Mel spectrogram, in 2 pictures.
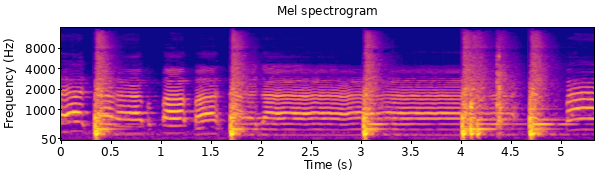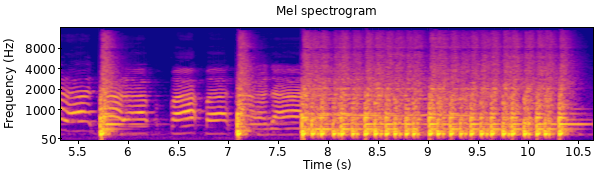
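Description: Snare drum played with sticks: single sharp hits spaced roughly a second apart, with a voice singing along between them, then a loud, fast roll from near eight seconds in that stops just after the end.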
